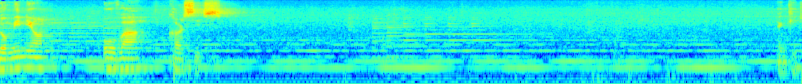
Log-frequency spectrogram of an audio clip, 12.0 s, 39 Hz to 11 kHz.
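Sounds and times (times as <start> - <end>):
background music of low chords: 0.0 - 12.0.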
